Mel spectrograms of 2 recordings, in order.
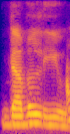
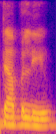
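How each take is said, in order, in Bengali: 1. অক্ষরের নামটি দুই ভাগে ভাগ করে বলা হয়। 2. অক্ষরের নামটি দুই ভাগে ভাগ করে বলা হয়।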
